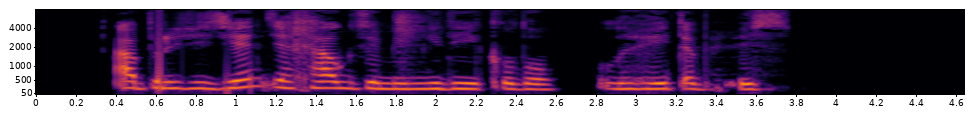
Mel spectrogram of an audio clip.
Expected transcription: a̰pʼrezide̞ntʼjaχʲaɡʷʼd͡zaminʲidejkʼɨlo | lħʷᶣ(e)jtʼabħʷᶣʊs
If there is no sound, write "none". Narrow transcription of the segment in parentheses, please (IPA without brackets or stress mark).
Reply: e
